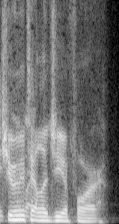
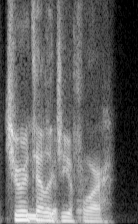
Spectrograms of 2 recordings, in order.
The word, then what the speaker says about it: Chiwetel Ejiofor: Chiwetel Ejiofor. – Yeah, see, I still can't pronounce that. Jesus Christ. I'm still voting for the operative. What was that name again? Chiwetel Ejiofor? – Chiwetel Ejiofor.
